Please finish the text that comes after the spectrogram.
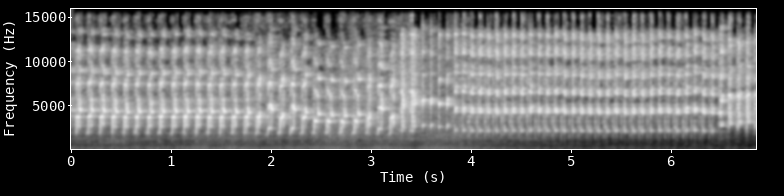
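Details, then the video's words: Lovebird singing in the ngekek panjang style: a long, unbroken chatter of rapid, evenly pulsed high notes that shift pitch partway through and then carry on as a steady, buzzy trill. "Suara Burung Lovebird Ngekek Panjang"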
